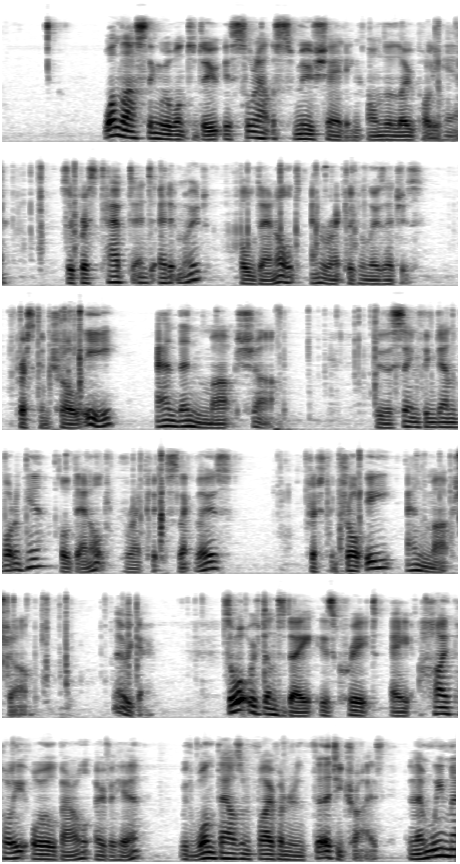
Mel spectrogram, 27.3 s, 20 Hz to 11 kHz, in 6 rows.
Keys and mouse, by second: 0.0 ctrl+z, 0.0 Tab, 4.0-5.1 middle drag, 5.1 Tab, 9.5 ctrl+e, 14.1-16.1 drag, 16.1-18.4 middle drag, 16.9 ctrl+e, 18.7 Tab, 19.4 a, 22.3 middle click, 22.9 middle click, 23.3 click, 24.1-27.3 middle drag.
